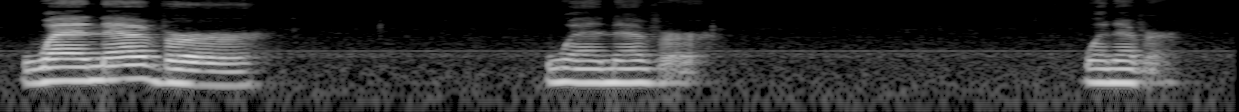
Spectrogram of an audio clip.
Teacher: So you'll notice in that one there are 3 different E's. The first 2 have an eh, and this third one is a schwa.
